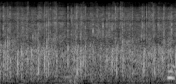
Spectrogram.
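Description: Canned applause played from a soundboard during a podcast, a steady dense clapping and crowd burst lasting under two seconds at full level.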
